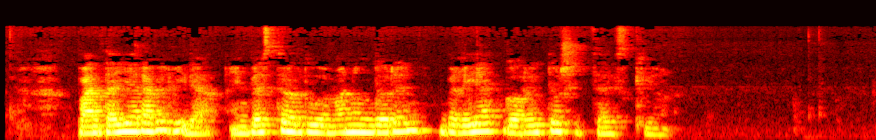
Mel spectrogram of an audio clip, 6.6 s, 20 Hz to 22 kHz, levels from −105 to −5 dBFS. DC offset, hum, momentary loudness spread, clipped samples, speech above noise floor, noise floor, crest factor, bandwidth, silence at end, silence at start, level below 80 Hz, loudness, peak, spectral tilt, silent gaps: under 0.1%; none; 16 LU; under 0.1%; 51 dB; -68 dBFS; 16 dB; 11 kHz; 1.55 s; 0.6 s; -58 dBFS; -17 LUFS; -4 dBFS; -8.5 dB/octave; none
